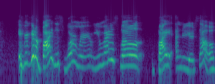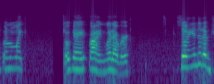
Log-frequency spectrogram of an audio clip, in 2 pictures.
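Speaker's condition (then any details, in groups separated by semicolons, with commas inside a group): No condition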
